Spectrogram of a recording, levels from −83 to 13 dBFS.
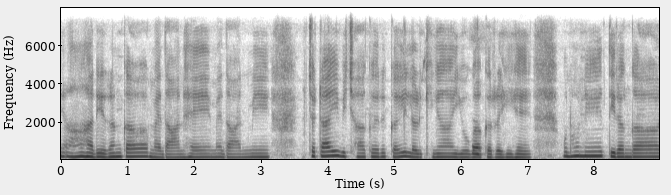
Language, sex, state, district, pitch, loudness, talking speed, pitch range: Hindi, female, Uttar Pradesh, Etah, 190 Hz, -17 LUFS, 125 wpm, 175-205 Hz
